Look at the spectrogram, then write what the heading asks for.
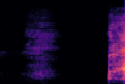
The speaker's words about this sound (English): Got a little sneeze in there.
